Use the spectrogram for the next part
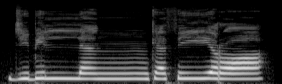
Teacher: کاف حروف الاخفاء میں سے ہے تو ہم یہ حکم کو غنہ کے ساتھ ادا کریں گے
